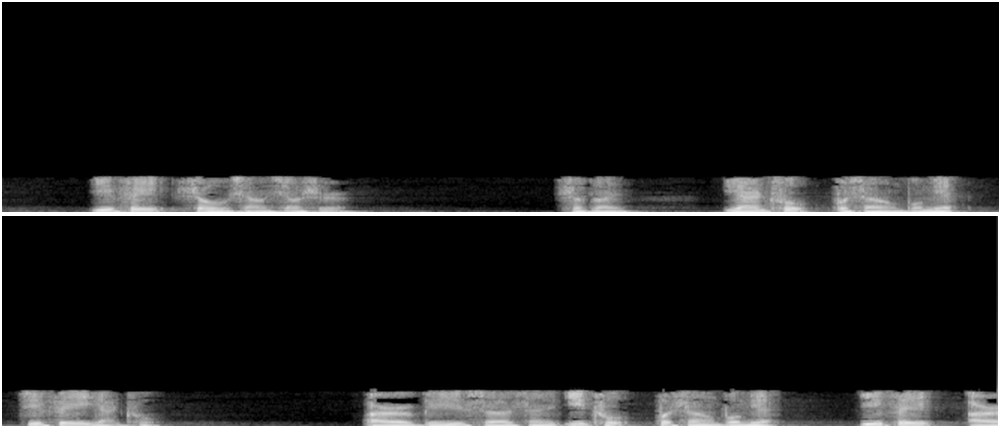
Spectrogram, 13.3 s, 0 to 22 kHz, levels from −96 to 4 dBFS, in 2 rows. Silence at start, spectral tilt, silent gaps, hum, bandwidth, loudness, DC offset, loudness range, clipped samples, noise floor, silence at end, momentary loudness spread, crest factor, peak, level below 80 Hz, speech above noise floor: 0.6 s; -11 dB/octave; none; none; 3.8 kHz; -16 LUFS; under 0.1%; 5 LU; under 0.1%; -73 dBFS; 0 s; 9 LU; 16 dB; 0 dBFS; -24 dBFS; 59 dB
